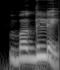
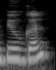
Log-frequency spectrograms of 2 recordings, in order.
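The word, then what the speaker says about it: bugle: मिळाला बरोबर आहे मेरठच्या बगले किंवा ब्युगल इंग्लिश मध्ये त्याचा प्रोनन्सिएशन ब्युगल या पारंपरिक लष्करी वाद्या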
